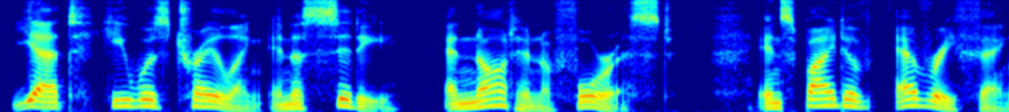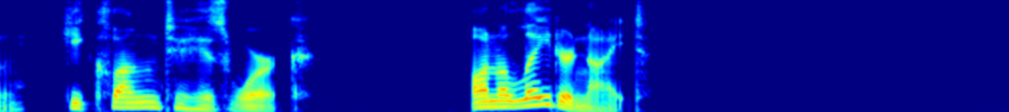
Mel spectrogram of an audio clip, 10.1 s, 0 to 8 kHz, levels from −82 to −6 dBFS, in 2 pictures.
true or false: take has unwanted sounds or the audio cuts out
false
